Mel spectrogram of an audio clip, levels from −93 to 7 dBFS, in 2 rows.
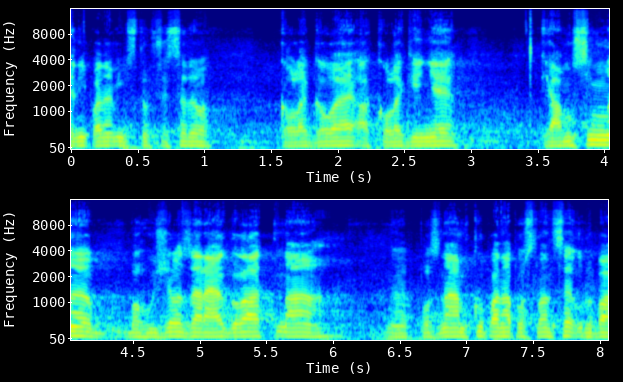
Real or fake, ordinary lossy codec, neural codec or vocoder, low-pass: real; Opus, 16 kbps; none; 14.4 kHz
